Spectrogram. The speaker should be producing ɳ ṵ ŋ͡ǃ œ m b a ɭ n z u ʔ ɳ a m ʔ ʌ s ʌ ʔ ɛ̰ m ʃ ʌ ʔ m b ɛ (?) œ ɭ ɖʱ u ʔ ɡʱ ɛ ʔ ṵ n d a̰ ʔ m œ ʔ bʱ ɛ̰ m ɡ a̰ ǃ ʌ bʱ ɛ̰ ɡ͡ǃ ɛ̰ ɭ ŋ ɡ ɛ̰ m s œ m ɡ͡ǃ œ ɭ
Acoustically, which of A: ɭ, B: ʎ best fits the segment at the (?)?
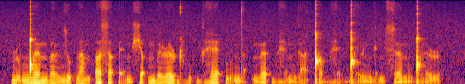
A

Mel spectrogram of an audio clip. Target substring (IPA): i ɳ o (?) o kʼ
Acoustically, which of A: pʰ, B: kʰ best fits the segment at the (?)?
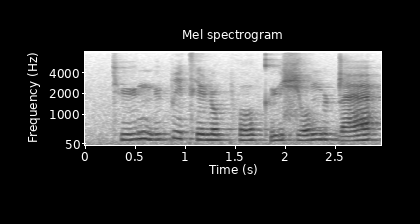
A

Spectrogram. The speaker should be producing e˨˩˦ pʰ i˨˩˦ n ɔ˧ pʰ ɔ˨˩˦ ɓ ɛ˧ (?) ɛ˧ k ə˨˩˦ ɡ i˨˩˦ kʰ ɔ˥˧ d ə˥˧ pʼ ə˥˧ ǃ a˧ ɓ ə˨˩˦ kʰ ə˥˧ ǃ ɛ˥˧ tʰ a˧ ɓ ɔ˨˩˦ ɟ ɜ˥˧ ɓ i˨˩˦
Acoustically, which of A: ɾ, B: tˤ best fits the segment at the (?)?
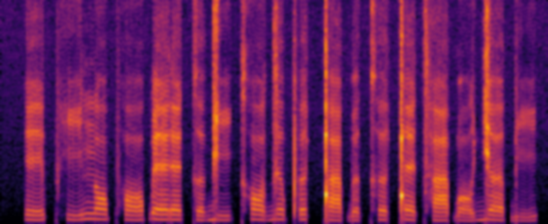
A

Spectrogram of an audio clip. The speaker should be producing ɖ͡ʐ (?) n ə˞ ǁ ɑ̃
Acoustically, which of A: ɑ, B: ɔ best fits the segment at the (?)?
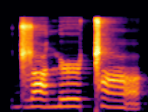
A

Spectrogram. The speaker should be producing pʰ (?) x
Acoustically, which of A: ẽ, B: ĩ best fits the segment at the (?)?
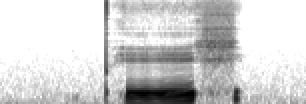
A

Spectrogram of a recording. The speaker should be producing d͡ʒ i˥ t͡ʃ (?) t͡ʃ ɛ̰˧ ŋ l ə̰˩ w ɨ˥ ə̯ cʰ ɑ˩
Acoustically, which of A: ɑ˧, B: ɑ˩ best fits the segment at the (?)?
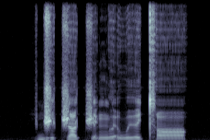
A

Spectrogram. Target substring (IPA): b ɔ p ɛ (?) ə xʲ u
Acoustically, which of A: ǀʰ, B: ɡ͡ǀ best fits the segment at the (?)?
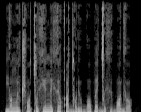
B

